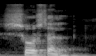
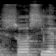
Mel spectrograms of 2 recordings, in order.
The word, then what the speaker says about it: social: जैसे SOCIAL, सोशल। क्या पढ़ेंगे? सोशल। इसे हमें सोशियल नहीं पढ़ना, हमें पढ़ना है सोशल।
